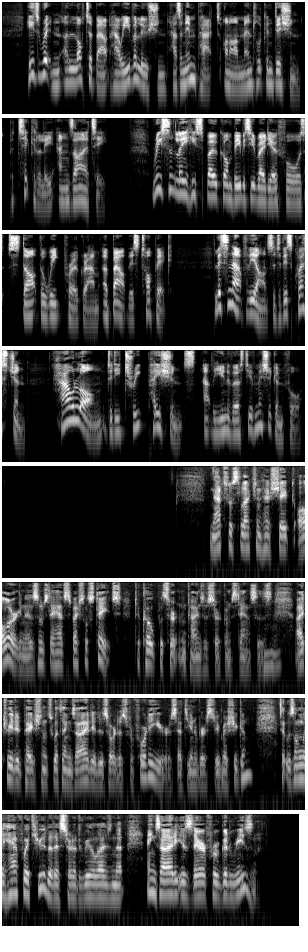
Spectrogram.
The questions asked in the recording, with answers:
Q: How long did he treat patients at the University of Michigan for?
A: He says that he did that for 40 years.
